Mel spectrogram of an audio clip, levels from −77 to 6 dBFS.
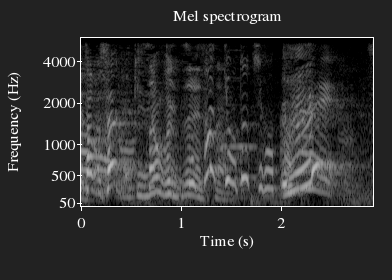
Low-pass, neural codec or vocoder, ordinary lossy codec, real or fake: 5.4 kHz; none; none; real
